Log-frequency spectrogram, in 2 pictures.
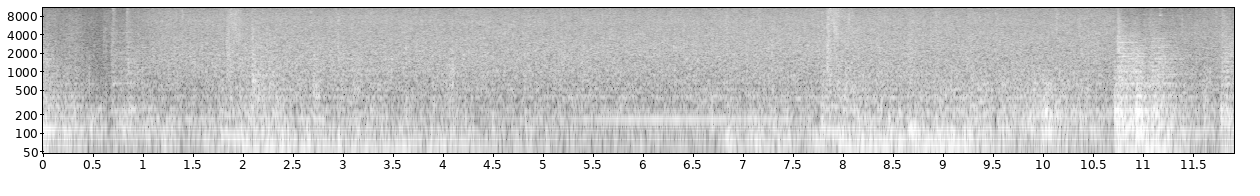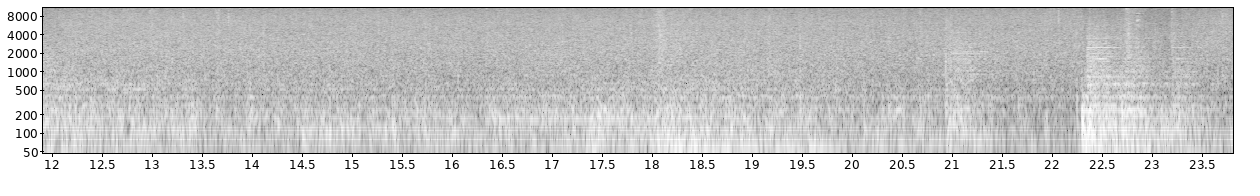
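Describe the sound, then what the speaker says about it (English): Storm ambience from the video game The Last Caretaker, a constant broadband hiss of rain with low rumbling swells and a few sharp cracks scattered through, moderately loud and without speech. "This storm is epic."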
